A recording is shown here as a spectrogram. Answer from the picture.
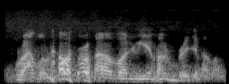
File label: hamburgular mumble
